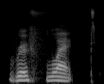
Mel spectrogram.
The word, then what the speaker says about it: reflect: So first is re, and then second syllable is flect.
